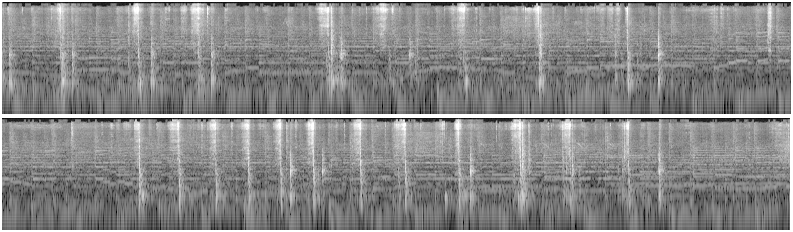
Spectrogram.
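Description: Rapid, steady knife chopping of garlic on a cutting board, sharp close thuds repeating throughout over faint background sizzling.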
